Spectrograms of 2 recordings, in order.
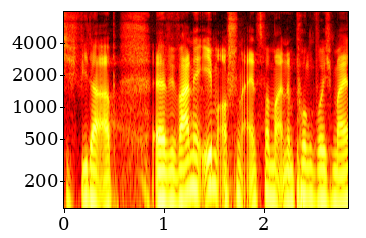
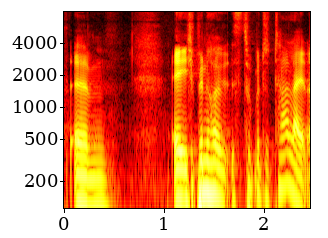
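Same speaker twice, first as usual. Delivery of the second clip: ordinary talk, nothing marked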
